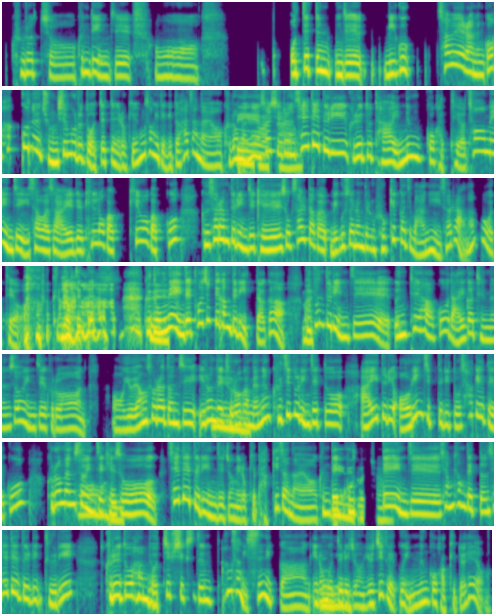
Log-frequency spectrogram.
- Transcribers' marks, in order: other background noise; laugh
- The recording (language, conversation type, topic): Korean, podcast, 이웃끼리 서로 돕고 도움을 받는 문화를 어떻게 만들 수 있을까요?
